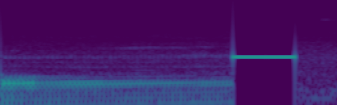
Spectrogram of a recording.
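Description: Faint motorcycle engine and ride noise for about a second and a half, then a single steady, high electronic bleep of under half a second that blanks out all other sound. It is an edited-in censor bleep.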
